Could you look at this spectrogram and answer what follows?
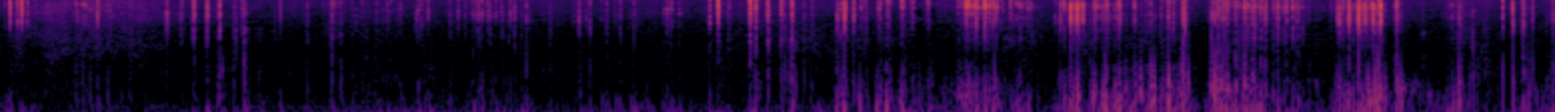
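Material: Glass.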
